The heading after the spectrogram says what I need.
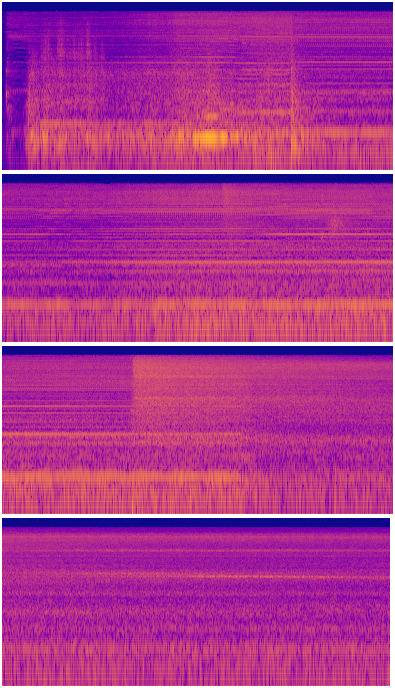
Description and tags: Laser LiftMaster Pallet Swap Out
Buzz, electric, engine, Factory, high, Industrial, low, machine, Machinery, Mechanical, medium, motor, Rev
